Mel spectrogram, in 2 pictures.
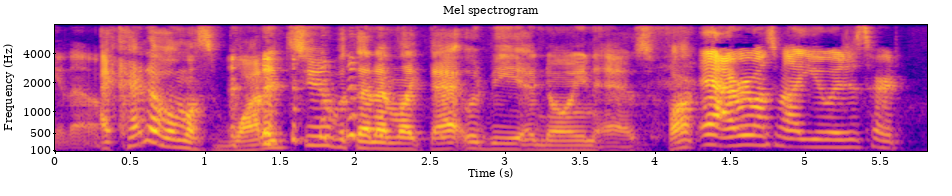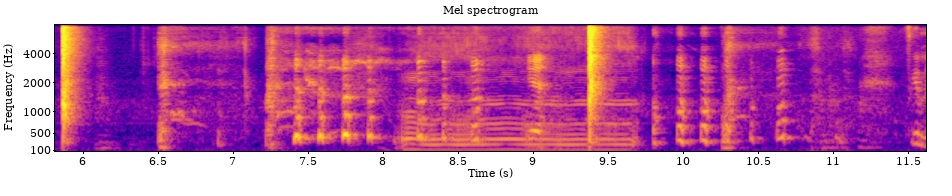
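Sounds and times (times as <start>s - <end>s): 
speech: 0.3s - 5.7s, 8.2s - 9.4s
laughter: 1.1s - 2.4s, 6.5s - 11.2s
hand clap sync marks: 9.4s - 9.6s.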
